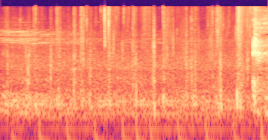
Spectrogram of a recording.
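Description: Quick, irregular footsteps on a leaf-strewn dirt trail, mixed with handling knocks from the phone being carried. There is a louder burst just before the end.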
